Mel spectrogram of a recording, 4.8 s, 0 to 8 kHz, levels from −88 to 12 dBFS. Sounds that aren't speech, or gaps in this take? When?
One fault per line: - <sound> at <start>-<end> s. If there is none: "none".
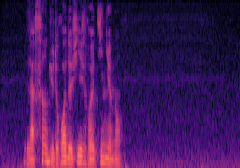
none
